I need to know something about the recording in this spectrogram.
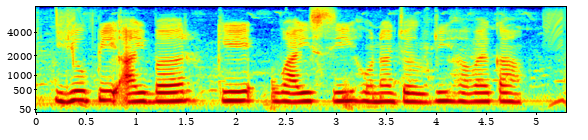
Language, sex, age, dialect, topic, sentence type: Chhattisgarhi, female, 25-30, Western/Budati/Khatahi, banking, question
